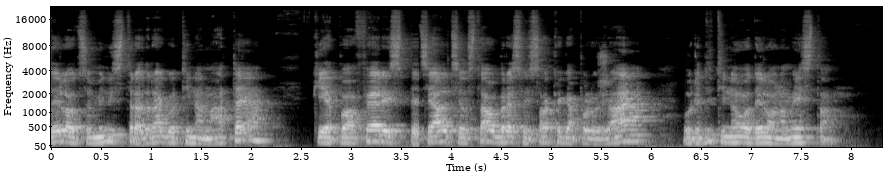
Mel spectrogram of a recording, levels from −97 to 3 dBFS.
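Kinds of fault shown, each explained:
Lost LE Audio frames: the speech briefly smears into rough noise at 0.90 s and 3.63 s, the second just before "ostal brez visokega položaja". The LC3 decoder filled 15 ms and 45 ms gaps by repeating the last spectrum with random signs.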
